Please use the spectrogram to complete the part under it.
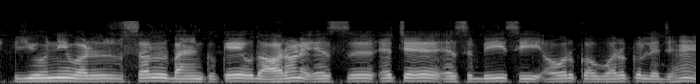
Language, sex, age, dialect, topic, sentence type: Hindi, male, 56-60, Awadhi Bundeli, banking, statement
